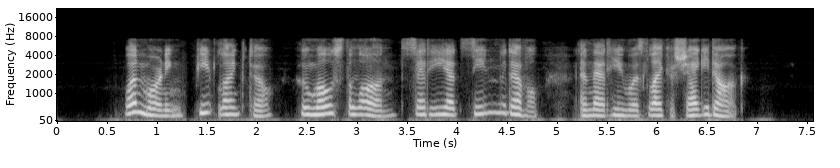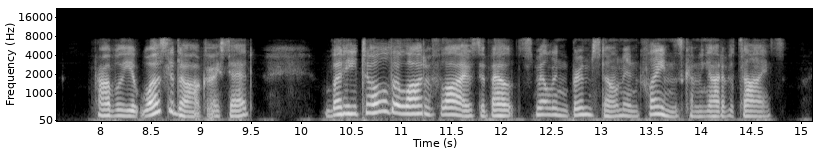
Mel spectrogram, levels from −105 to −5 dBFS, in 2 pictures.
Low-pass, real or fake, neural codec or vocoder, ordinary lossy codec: 7.2 kHz; fake; codec, 24 kHz, 3 kbps, HILCodec; Opus, 64 kbps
